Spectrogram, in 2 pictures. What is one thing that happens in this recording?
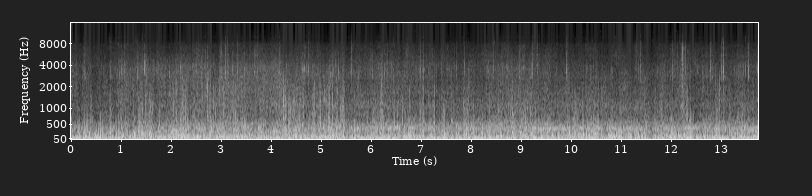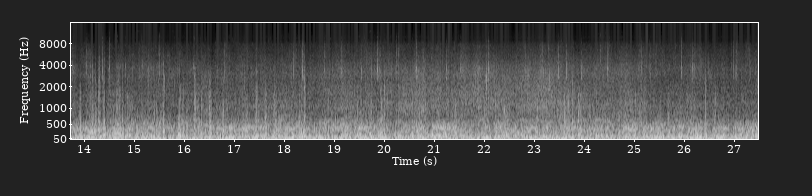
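Bicycle tyres crunch and rattle over a dirt trail.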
